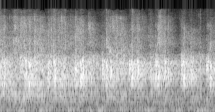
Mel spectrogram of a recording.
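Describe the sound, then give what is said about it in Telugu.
Audience clapping during a devotional discourse, a steady dense patter of many hands with a slight pulsing swell, moderately loud and continuous throughout, with no voices over it. “ఇప్పుడు మీరు చప్పట్లు కొట్టారా,”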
